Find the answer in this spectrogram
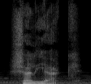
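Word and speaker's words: שליח: Ce mot se prononce shali. Shaliak. Retiens ce son.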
